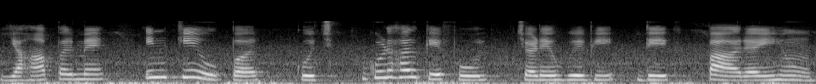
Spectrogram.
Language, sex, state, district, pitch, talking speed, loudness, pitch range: Hindi, female, Bihar, Kaimur, 205 Hz, 115 wpm, -14 LUFS, 200-235 Hz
